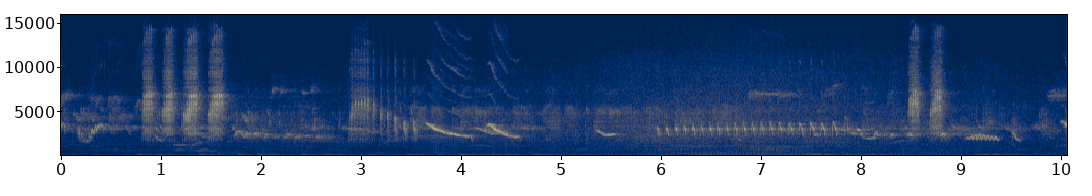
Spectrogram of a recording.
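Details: Sooty-headed bulbul in full song, tail not yet spread, kept at home as a lure bird: busy chattering phrases of high chirps, slurred whistles and a long even buzzy trill, over steady low background hum.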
